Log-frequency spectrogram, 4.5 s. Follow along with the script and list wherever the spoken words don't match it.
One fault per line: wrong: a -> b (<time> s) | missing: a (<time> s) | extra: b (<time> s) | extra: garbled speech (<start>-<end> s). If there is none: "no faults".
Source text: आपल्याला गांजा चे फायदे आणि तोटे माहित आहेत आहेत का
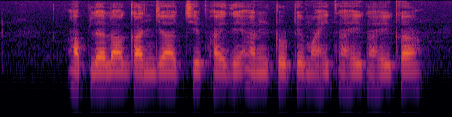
no faults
